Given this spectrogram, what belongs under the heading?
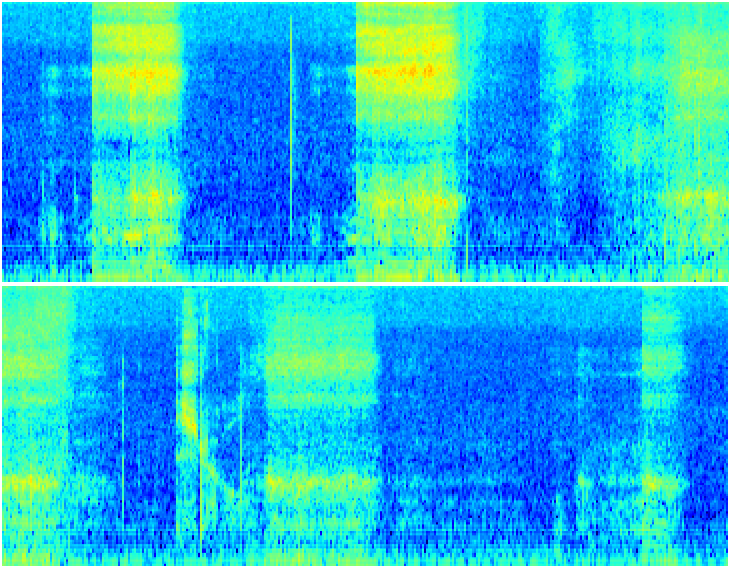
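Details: Snoring: rough, rattling snores on each breath, about five in fifteen seconds, with soft whispering nearby; ordinary snoring.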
